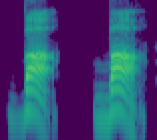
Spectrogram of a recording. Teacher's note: Untuk huruf ba, bunyinya datang dari bibir. Rapatkan kedua-dua bibir, kemudian lepaskan.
